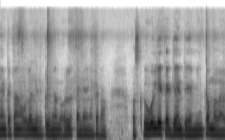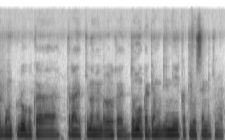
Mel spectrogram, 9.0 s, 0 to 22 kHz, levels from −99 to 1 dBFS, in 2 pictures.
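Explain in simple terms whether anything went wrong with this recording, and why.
Nothing went wrong with it.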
